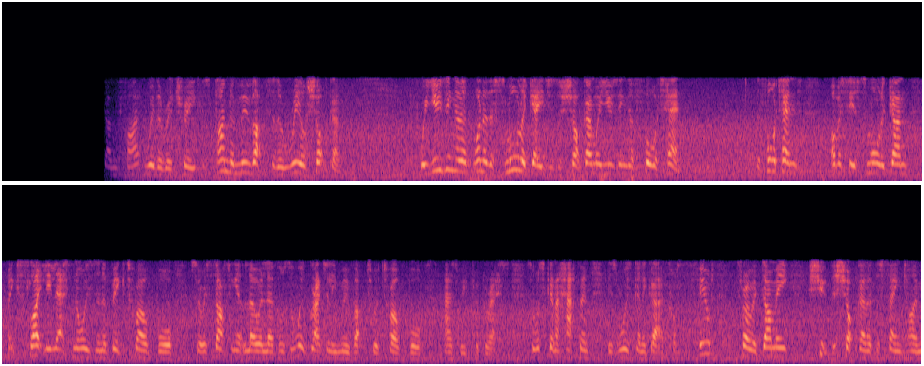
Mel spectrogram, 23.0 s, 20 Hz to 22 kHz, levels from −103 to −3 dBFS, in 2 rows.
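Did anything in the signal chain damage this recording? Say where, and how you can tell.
No, nothing in the signal chain damaged this audio.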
